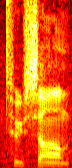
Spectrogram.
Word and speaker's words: Tucson: good afternoon everybody welcome to uh better pronounce it correctly tucson in america in the united states uh k-t-u-s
